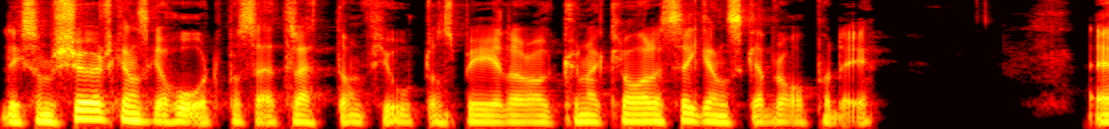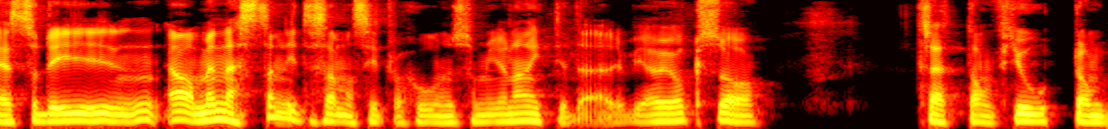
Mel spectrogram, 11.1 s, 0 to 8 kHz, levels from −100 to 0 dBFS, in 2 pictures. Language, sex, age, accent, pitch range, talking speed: Swedish, male, 30-49, native, 110-125 Hz, 180 wpm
